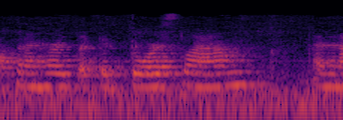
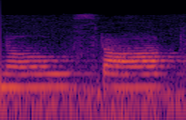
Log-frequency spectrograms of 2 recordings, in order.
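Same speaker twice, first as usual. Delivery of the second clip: normal talking voice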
